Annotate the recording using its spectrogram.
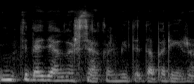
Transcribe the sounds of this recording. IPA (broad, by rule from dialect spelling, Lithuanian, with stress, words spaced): ɪnʲˈsʲɪʋʲɛdʲeː ɡɐrʲˈsʲæːkɐlʲbʲiː ˈtɐɪ dɐˈbɐr ˈiːrɐ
